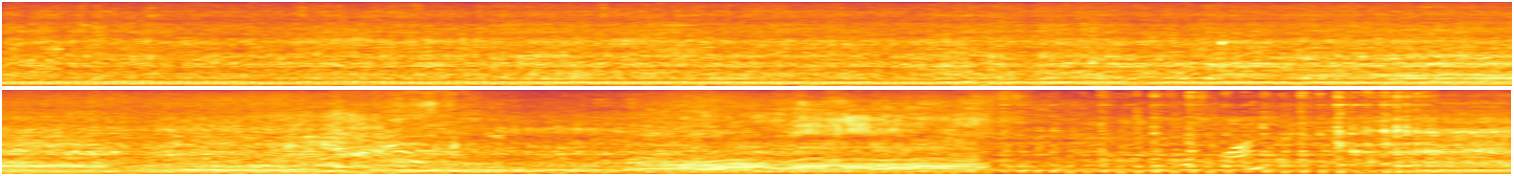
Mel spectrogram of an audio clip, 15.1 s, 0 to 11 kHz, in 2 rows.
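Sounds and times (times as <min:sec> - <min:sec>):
mini bike engine running: 0:00.0 - 0:15.0.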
